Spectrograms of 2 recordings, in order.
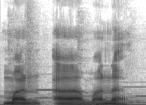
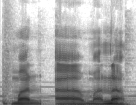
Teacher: Di sini ada nun sukun bertemu dengan alif, maka nun sukunnya dibaca jelas. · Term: idhar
